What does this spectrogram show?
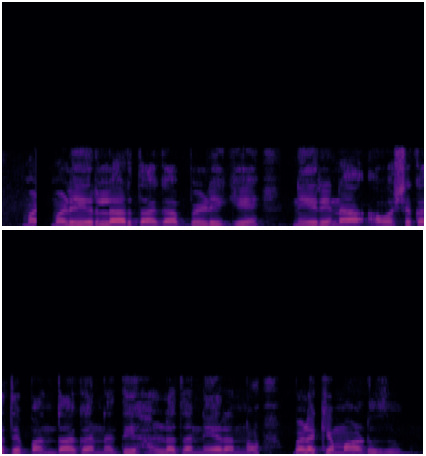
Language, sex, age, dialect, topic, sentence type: Kannada, male, 18-24, Dharwad Kannada, agriculture, statement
